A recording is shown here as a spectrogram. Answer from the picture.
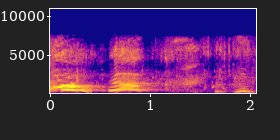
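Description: Water splashing as a swimmer moves through a swimming pool, with voices calling out loudly twice in the first second.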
